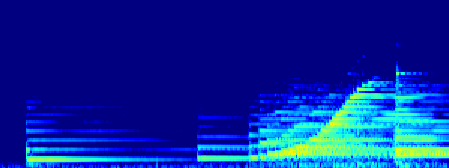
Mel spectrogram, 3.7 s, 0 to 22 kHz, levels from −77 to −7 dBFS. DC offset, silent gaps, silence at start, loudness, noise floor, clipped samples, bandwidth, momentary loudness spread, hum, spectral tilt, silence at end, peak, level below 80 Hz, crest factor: under 0.1%; none; 0.2 s; -36 LUFS; -60 dBFS; under 0.1%; 12 kHz; 21 LU; none; -6 dB/octave; 0 s; -22 dBFS; -62 dBFS; 16 dB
